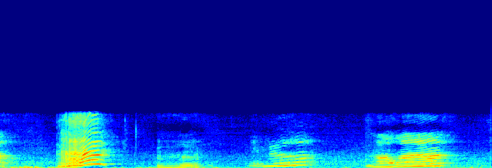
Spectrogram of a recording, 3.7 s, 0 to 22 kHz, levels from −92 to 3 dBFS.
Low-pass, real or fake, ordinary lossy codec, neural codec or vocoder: 7.2 kHz; fake; none; codec, 44.1 kHz, 7.8 kbps, Pupu-Codec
